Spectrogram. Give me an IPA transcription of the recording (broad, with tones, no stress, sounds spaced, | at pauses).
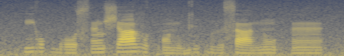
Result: j o˧ ɡ͡b oː˨ s ɛ̃˧ l ʃ aː˦ v ə˨ k ɔ̃˨ n ɡ i˦ ɓ ɨ˨˦ s aː˧ n ũ˦˨ h ɛ̃˦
